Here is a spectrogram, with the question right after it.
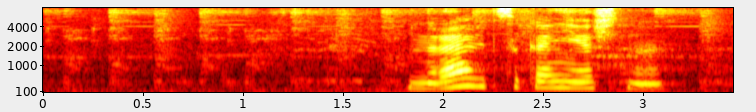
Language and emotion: Russian, positive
